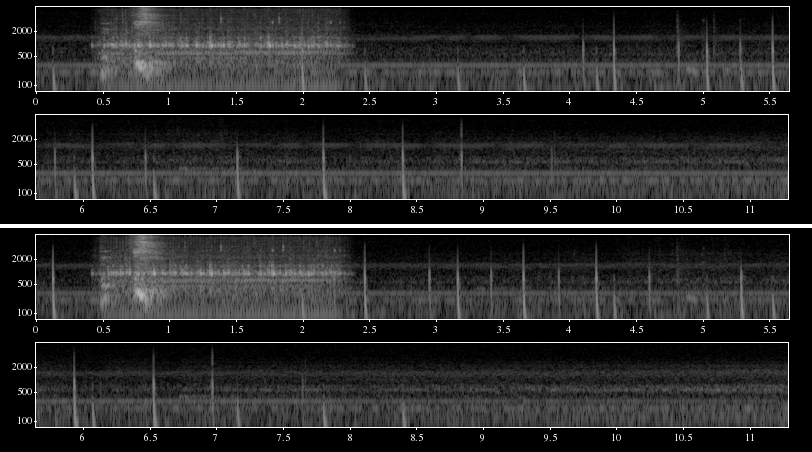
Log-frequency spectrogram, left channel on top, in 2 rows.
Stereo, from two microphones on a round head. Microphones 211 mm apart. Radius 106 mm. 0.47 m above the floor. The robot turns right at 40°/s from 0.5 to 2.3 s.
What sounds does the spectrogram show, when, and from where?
0.5 s a sneeze: 60° right (ahead or behind), 3 m; by 1.0 s 45° right (ahead or behind), 3 m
